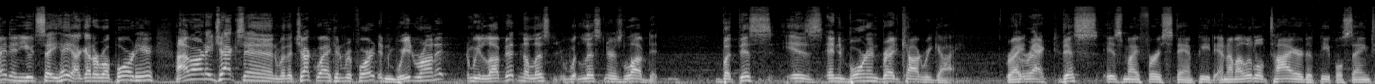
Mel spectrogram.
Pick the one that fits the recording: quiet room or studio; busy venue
busy venue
